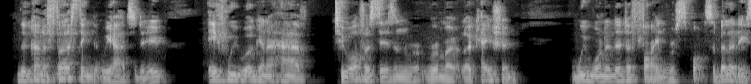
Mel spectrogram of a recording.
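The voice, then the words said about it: British accent. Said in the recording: “my accent's not based in San Francisco ... my home country of the UK”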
